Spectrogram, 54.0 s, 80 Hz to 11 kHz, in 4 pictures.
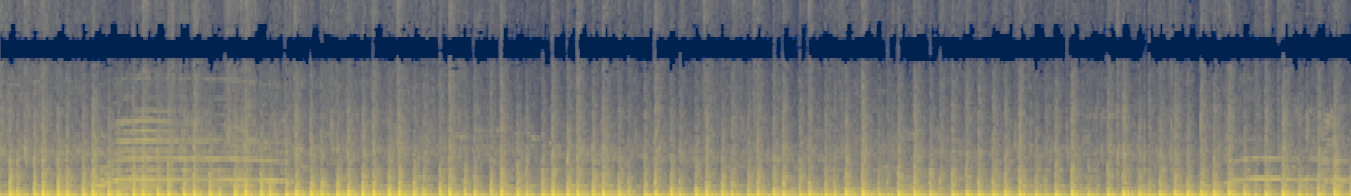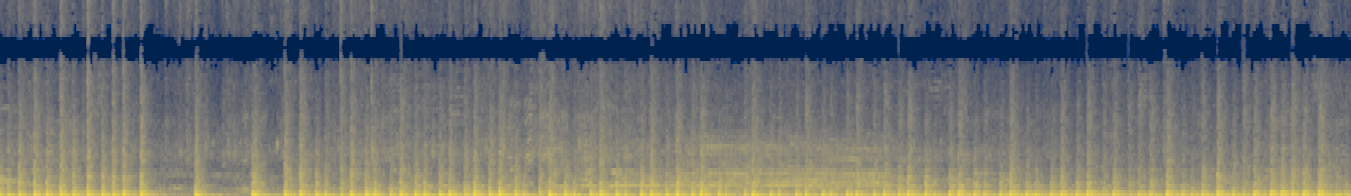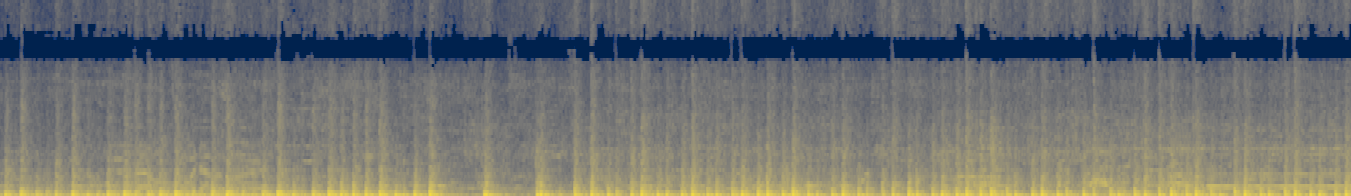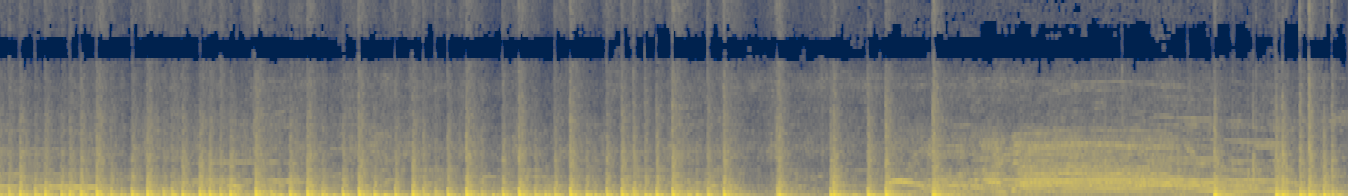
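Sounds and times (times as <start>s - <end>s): fast driving drumming: 0.0s - 54.0s.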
